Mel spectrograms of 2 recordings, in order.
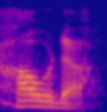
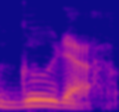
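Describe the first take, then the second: First: The G is said the Dutch way. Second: The G is said the usual English way.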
